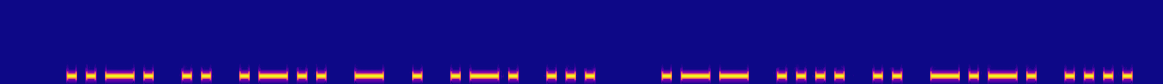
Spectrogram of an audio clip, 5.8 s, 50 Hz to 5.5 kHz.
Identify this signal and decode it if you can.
Morse code, heard as a keyed tone, about 25 wpm, 600 Hz. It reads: FILTERS WHICH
